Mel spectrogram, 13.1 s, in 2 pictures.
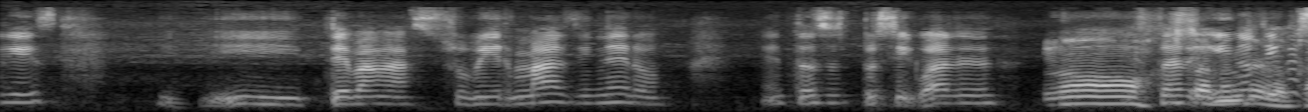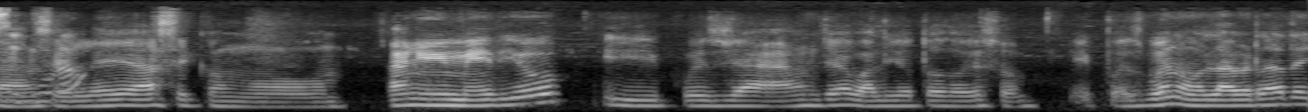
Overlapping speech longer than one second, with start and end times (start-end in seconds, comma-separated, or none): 5.6-7.0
